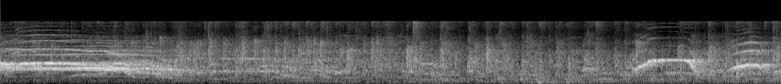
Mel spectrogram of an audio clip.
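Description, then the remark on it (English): An audience at a poetry slam applauds a poet steadily, with dense clapping throughout and loud whoops and cheers rising at the start and again near the end. “Applaud the poet. Keep that applause going.”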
